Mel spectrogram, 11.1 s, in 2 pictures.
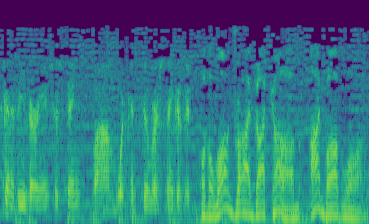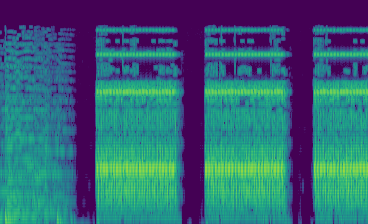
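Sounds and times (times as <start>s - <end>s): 
speech: 0.0s - 5.6s
telephone ringing: 7.0s - 11.0s.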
